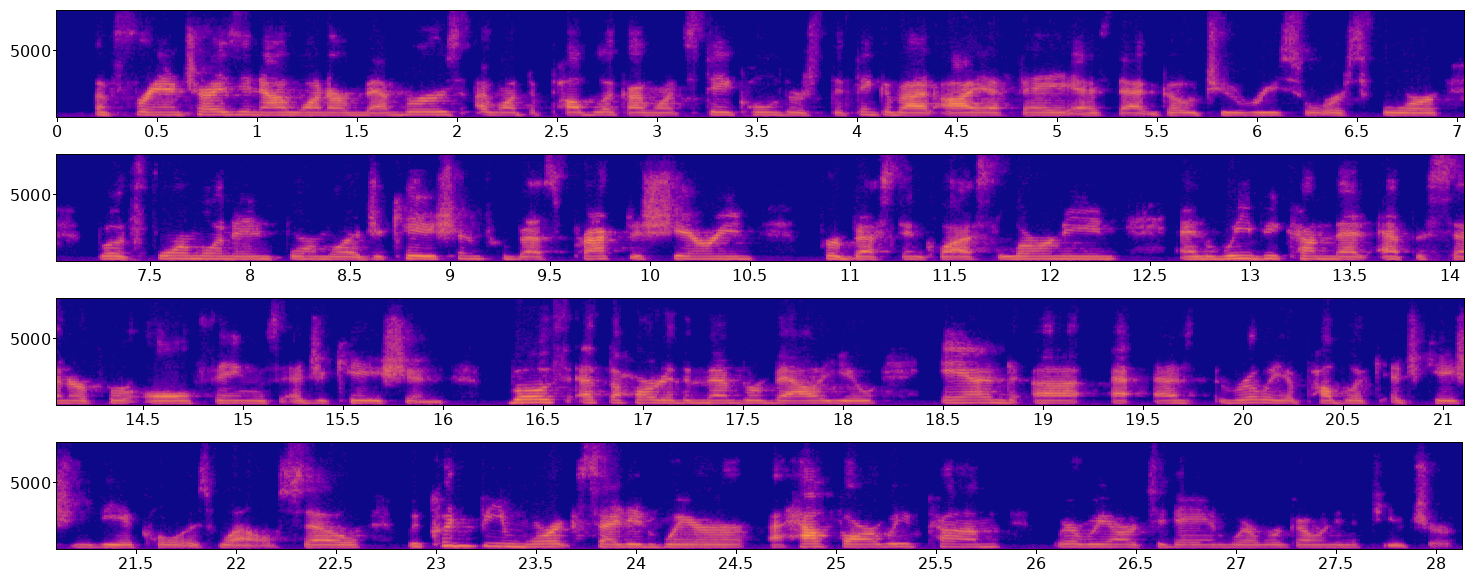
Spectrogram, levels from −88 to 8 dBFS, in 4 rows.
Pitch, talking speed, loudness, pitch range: 185 Hz, 185 wpm, -27 LUFS, 175-200 Hz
